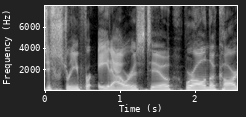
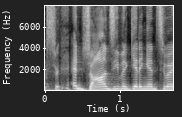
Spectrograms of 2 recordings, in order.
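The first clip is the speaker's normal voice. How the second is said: ordinary delivery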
